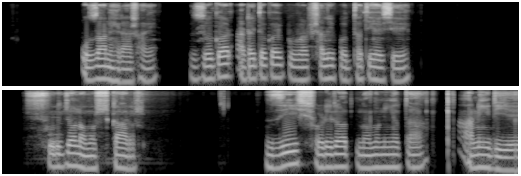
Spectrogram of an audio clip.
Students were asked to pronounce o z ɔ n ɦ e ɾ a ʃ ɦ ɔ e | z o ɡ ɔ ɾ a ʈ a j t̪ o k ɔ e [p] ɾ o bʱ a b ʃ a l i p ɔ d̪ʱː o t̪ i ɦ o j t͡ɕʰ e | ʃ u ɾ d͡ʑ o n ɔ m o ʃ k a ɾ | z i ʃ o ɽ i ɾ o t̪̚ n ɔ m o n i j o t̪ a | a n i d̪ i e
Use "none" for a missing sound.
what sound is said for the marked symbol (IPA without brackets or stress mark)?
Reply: p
